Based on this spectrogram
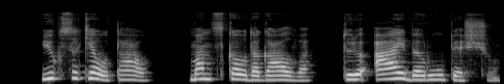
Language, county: Lithuanian, Alytus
